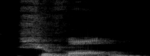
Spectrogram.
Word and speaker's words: Siobhan: you take Irish names if you don't know the pronunciation of like Siobhan then yeah good luck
